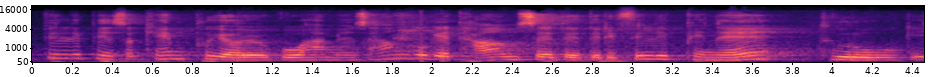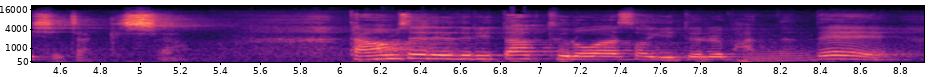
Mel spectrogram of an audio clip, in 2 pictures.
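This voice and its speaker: A woman missionary giving a lively testimony, acting out quotes with a raised voice and laughter. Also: medium pitch, echoey room. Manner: animated storytelling, acts out quotes with raised voice and laughter. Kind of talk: testimony sermon.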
